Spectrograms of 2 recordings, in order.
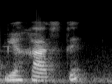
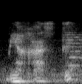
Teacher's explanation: Entonces yo afirmo viajaste, el tono es un tono descendente, pero si yo hago la pregunta ¿viajaste? El tono es ascendente.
